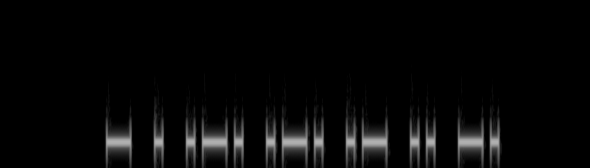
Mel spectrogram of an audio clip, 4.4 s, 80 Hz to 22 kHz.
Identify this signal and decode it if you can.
Morse code, heard as a keyed tone, about 20 wpm, 700 Hz. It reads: TERRAIN
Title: 7 Letter Words - First 3 Letters Given - 20wpm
